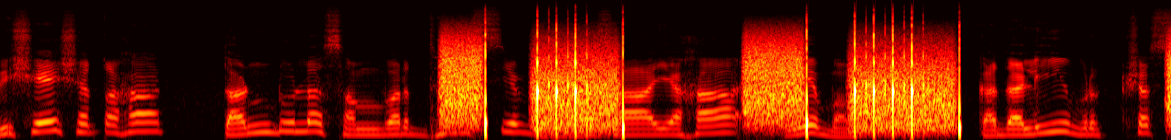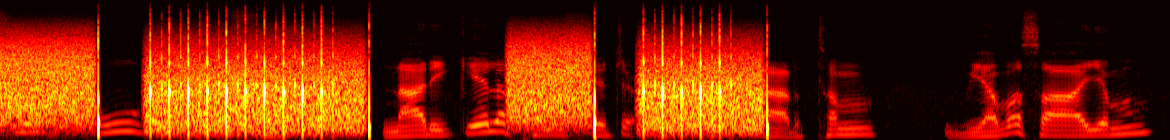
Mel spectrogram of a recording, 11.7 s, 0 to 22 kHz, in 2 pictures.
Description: Pulse dialling, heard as a rotary dial, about 10 pulses a second, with speech in Sanskrit. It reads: 3 4 0 5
